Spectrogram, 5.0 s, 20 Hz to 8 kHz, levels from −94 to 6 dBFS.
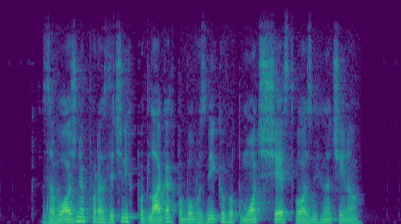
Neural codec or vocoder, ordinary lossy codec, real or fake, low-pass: none; none; real; none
